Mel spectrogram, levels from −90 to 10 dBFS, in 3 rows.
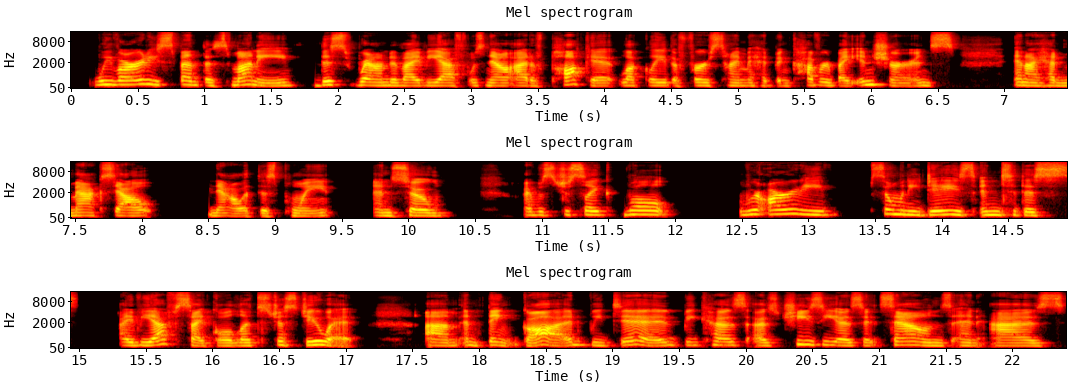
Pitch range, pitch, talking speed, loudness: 185-230 Hz, 195 Hz, 180 wpm, -19 LUFS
